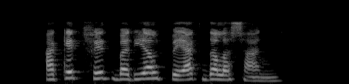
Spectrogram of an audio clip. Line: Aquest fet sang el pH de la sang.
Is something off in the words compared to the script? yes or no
yes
